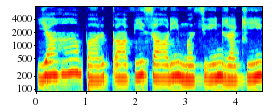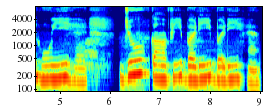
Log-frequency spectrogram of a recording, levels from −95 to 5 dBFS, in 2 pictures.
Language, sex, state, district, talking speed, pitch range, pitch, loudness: Hindi, female, Uttar Pradesh, Saharanpur, 85 wpm, 175-200 Hz, 185 Hz, -17 LUFS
